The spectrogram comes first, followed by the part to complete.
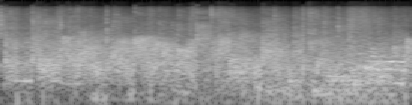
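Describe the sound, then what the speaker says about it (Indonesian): Classroom audience applauding after a group presentation, a dense burst of hand clapping that holds steady and loud throughout, with some voices mixed in. "Tepuk tangan."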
